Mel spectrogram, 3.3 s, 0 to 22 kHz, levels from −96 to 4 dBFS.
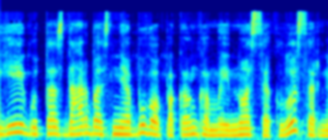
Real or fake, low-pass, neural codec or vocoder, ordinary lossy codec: real; 14.4 kHz; none; Opus, 24 kbps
